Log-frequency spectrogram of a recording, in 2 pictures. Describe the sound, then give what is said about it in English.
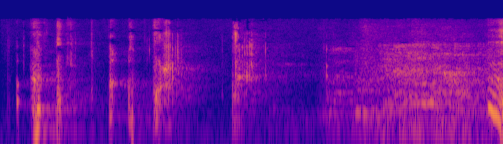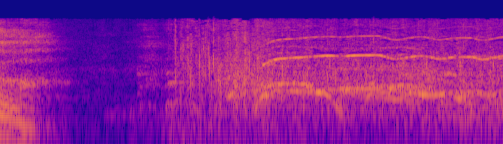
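Scattered claps start up and swell into a loud, sustained wave of theatre audience applause, with shrill whistles and a few vocal whoops rising over the clapping toward the end. “Marcus Faversham passed away to the longest applause in recorded history.”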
